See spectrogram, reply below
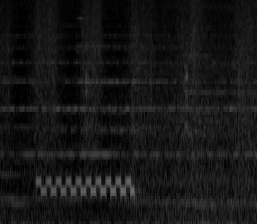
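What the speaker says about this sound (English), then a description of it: "The phone!" A telephone rings in the game The Stanley Parable, one short warbling electronic trill lasting about a second, clear over a low ambient hum.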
